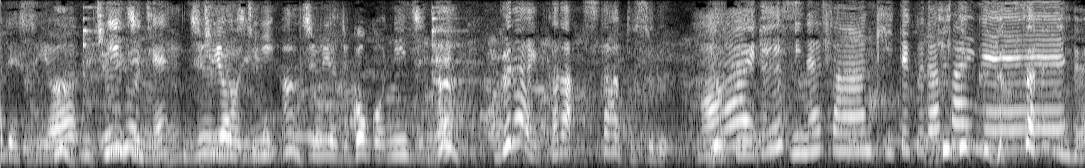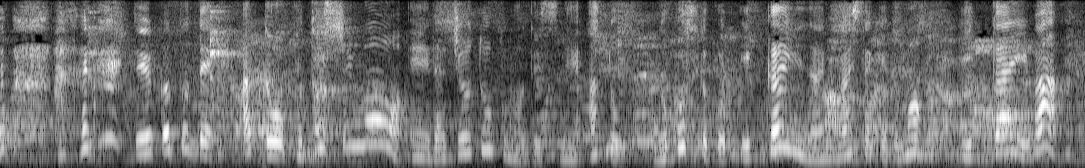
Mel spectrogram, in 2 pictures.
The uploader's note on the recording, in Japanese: 忘年会ついでに収録しました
